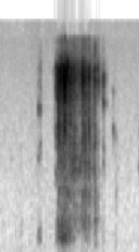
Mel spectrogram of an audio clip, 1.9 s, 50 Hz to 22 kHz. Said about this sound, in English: If you don't mind, I need to get a sip of water here. 1 second.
